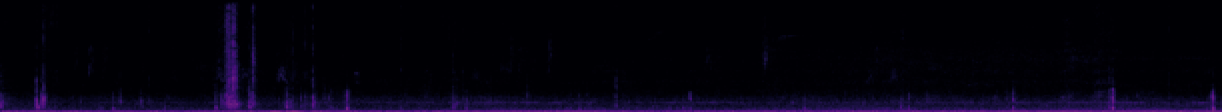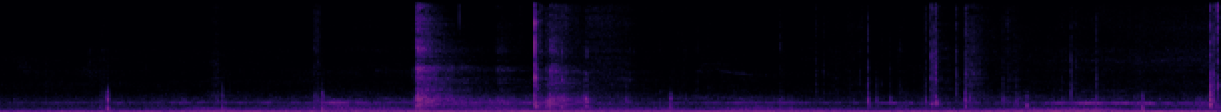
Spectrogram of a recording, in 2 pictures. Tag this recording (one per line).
ambience
city
night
